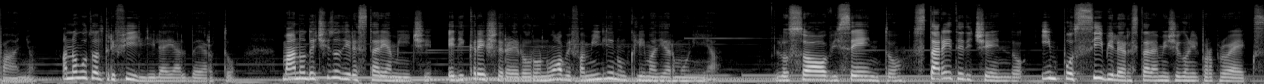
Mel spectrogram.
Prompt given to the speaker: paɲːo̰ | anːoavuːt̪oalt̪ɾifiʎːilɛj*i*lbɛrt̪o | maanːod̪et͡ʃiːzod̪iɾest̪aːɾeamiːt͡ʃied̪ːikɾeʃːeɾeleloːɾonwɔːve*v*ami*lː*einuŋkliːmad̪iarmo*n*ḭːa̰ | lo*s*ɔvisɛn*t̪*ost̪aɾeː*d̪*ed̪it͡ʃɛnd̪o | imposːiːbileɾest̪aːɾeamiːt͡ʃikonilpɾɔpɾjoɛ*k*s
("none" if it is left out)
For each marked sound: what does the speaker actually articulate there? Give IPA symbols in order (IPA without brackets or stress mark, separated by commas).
a, f, ʎː, n, s, t̪, t̪, k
